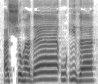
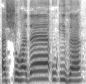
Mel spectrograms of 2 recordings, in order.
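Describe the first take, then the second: The two takes are said the same way.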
